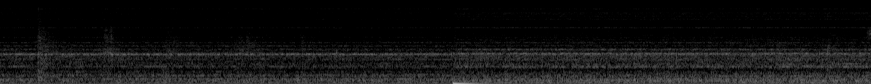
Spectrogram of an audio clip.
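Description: Propane gas forge burner running with a steady, low rush, turned down to a slow, fuel-rich flame. A single sharp thump comes about halfway through.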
